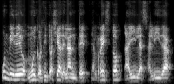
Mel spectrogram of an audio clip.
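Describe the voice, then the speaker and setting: A man's voice: medium pitch, lively intonation, fast, muffled recording. A man hosting a live political news commentary. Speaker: host of a political livestream.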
